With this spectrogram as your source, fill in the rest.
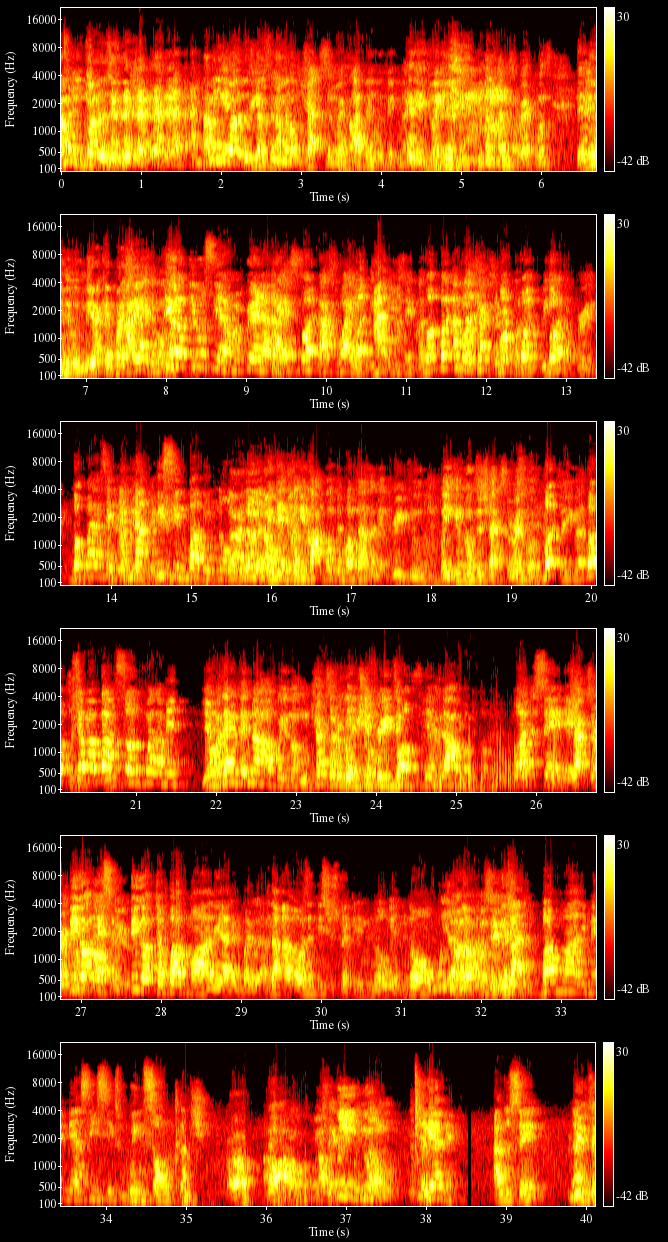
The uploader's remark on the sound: Messed up the recording.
